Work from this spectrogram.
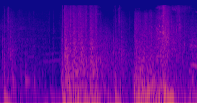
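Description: Rapid bursts of gunfire from a shooter video game, loud with sharp onsets and clusters of shots, a brief quieter gap, then another heavy burst.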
